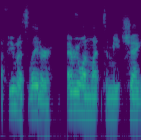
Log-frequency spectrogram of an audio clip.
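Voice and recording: The pitch varies in an ordinary way while reading aloud in a natural voice. It is quiet in the background.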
